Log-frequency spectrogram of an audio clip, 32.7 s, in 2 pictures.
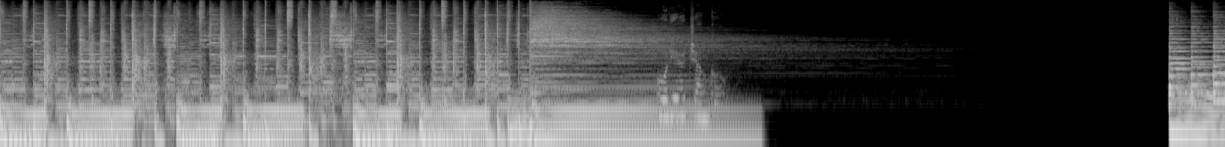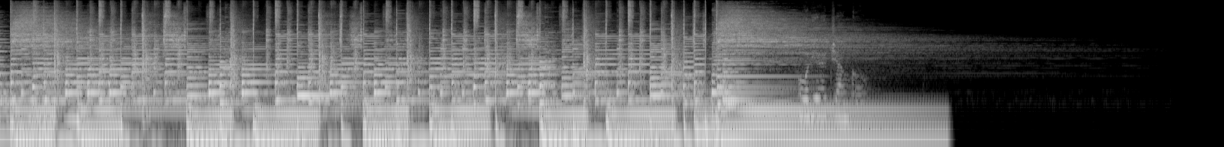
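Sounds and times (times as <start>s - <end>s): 
funky bluegrass logo jingle: 0.0s - 8.8s, 15.6s - 27.8s.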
